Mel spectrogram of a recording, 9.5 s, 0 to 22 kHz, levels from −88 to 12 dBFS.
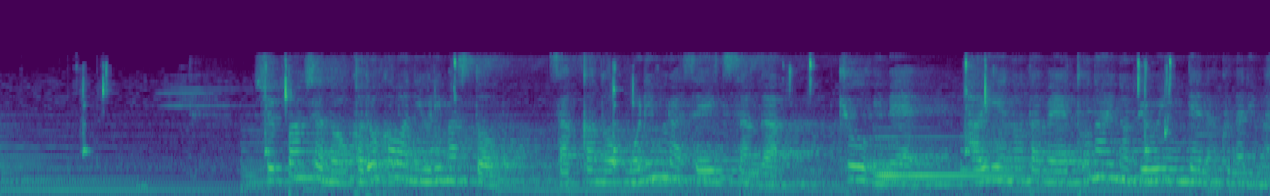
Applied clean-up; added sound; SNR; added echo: none; Drip / Water; 9 dB; reverberation time 2.5 s.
